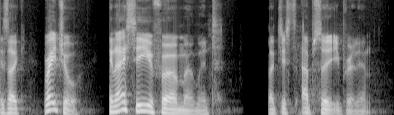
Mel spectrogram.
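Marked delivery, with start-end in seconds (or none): 0.4-2.2 professional, businesslike office voice. Recapping a TV episode, quoting Chandler calling Rachel over the intercom, Chandler's professional voice. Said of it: "I love his professional voice here".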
